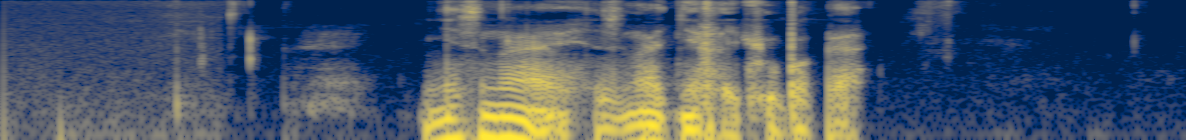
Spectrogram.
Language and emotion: Russian, neutral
